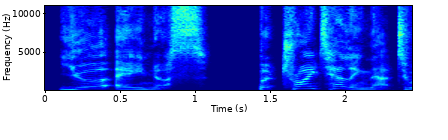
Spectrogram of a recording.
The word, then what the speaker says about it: Uranus: William Hershel discovered Uranus, a planet that expanded our understanding of the solar system and gave generations of school children a lifetime supply of loweffort jokes. Yes, it's pronounced Yur anus, but try telling that to a 12-year-old or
